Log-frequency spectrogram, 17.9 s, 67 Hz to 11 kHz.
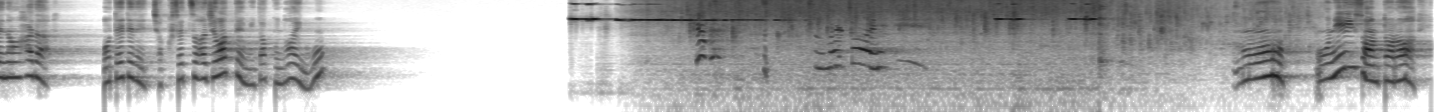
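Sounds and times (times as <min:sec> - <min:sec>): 
speech: 0:00.0 - 0:04.2, 0:15.5 - 0:17.8
high squeaky whistle-like tones: 0:07.2 - 0:11.7, 0:12.4 - 0:14.1
cold shower water spraying and splashing onto a body: 0:07.9 - 0:16.6.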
